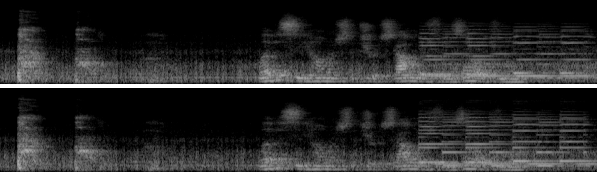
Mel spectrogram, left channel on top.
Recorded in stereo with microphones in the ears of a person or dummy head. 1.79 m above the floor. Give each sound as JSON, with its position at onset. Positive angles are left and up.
{"t": 0.2, "sound": "a cough", "side_deg": -25, "distance_m": 1.5}
{"t": 2.6, "sound": "a woman speaking", "side_deg": 55, "distance_m": 6.5}
{"t": 4.2, "sound": "a ringtone", "side_deg": -60, "distance_m": 2.0}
